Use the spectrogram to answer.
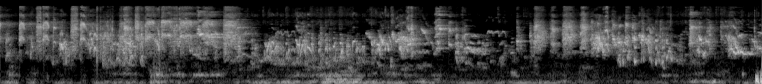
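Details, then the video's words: Pet budgies chirping happily, a busy mix of harsh squawks and scratchy twittering warble that swells and fades across the clip, with a few low knocks and a short sharp noise at the end. "Budgies Chirping"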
